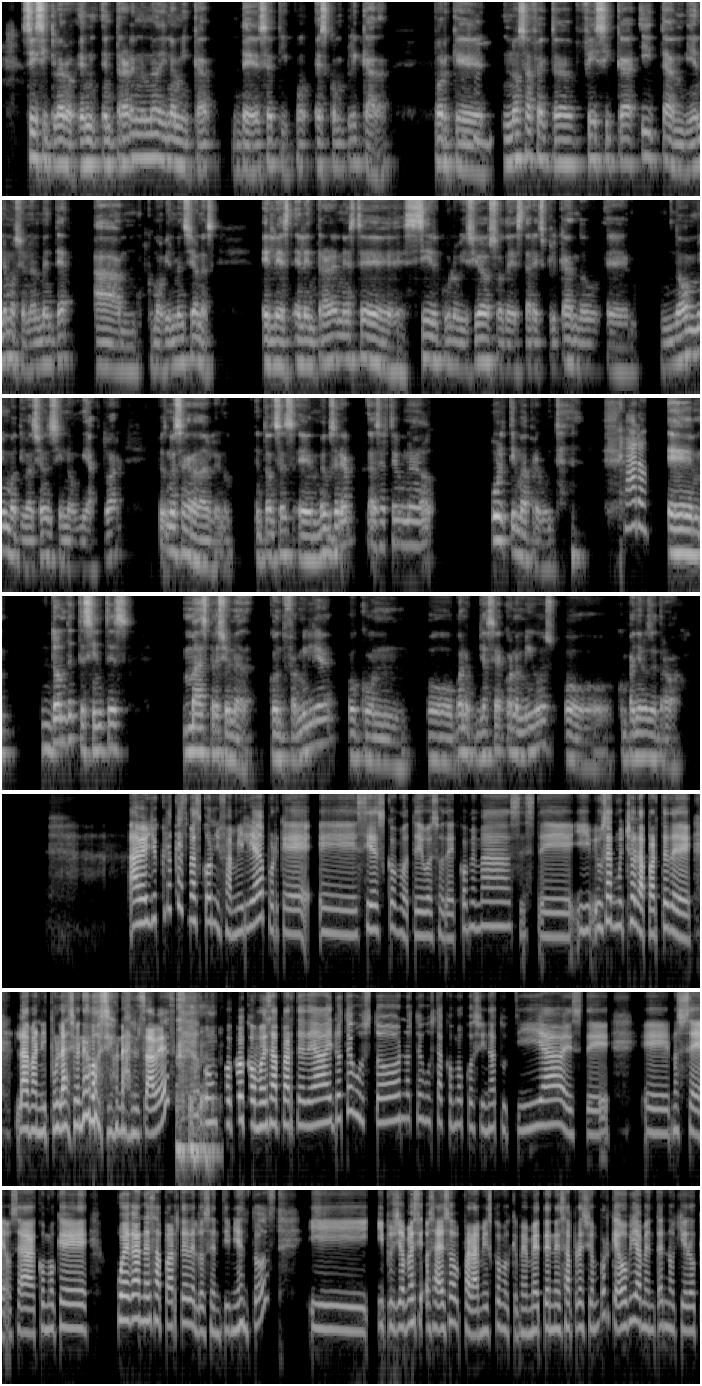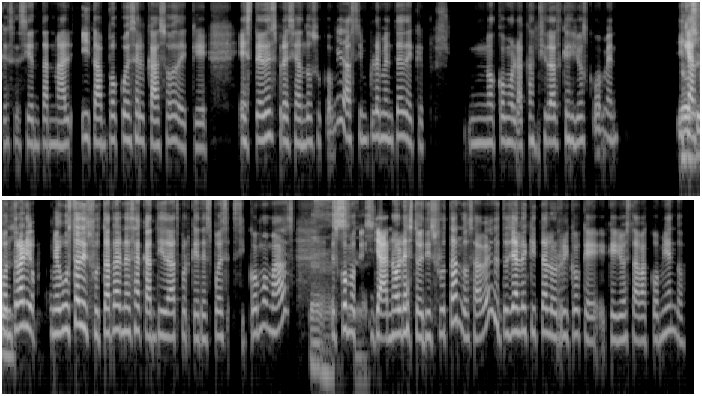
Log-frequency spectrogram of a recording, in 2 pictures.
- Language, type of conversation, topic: Spanish, advice, ¿Cómo puedo manejar la presión social para comer cuando salgo con otras personas?
- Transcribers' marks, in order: giggle; laughing while speaking: "manipulación emocional"; laugh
